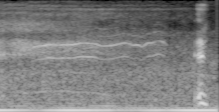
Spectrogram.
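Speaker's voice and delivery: a sudden high-pitched squeal of a laugh; high squeaky laugh. Real, not acted. Vlogger laughing at a commenter's wrong guess, high squeal of laughter. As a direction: burst into a high giggle.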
